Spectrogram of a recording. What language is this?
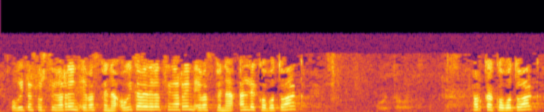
Basque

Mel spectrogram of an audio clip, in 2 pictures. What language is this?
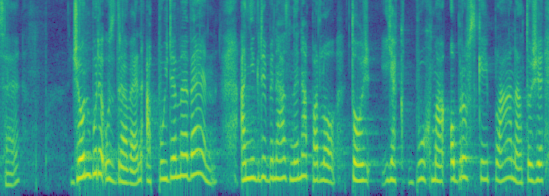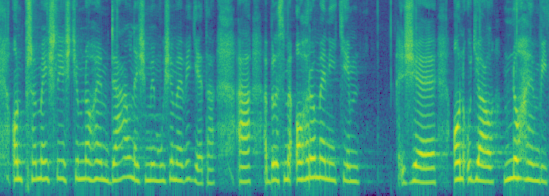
Czech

